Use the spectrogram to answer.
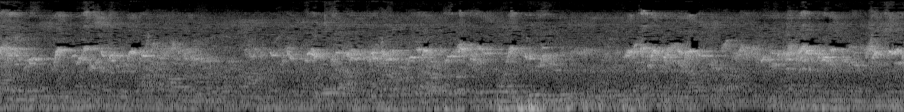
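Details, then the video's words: A red-whiskered bulbul in a fighting bout, called responsive, loud and long-singing. Warbled, quick-fire whistled notes run in clustered bursts against constant low rumble, with one thud midway. "Cb nhạy xoè, to dài đấu đẹp nết cánh bướm"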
